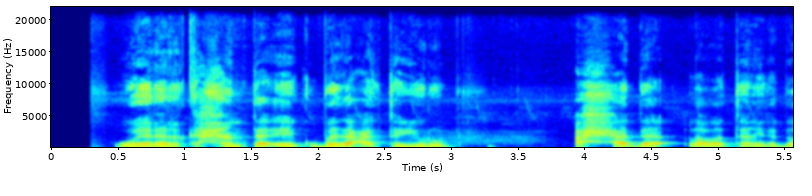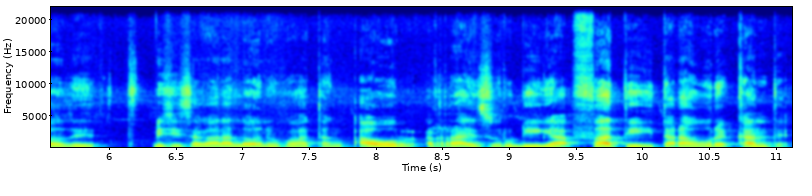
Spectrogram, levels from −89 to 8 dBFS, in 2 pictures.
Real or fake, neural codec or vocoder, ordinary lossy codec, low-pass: real; none; none; none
